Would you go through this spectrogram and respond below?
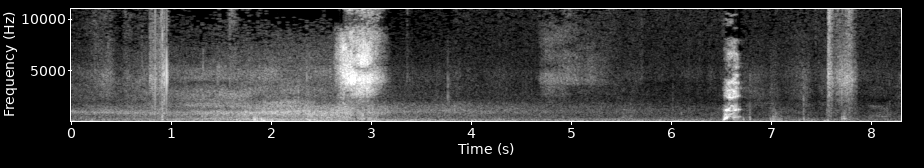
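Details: Hiccups (singultus) in a person who asks how to cure them.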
